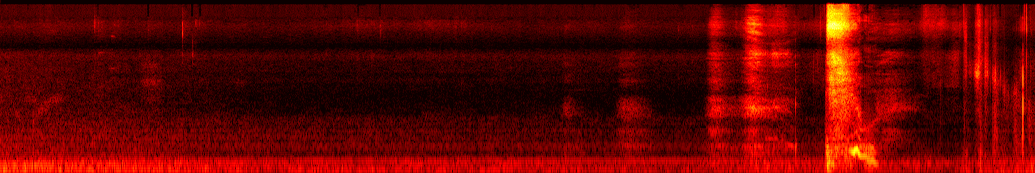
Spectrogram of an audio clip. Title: sneezy sunny day haha #sneeze #sneezes #achoo #sniffles #shorts #australia #cold #blessme #bushlife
